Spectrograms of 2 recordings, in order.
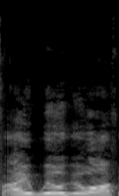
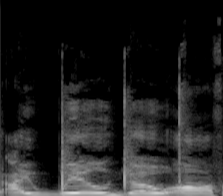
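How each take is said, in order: First: Said in the usual way. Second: Slow, stressed "will"; drawn-out "I will go off" with "will" stressed; emphatic threat. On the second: Real, not acted. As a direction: lean hard on "will".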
